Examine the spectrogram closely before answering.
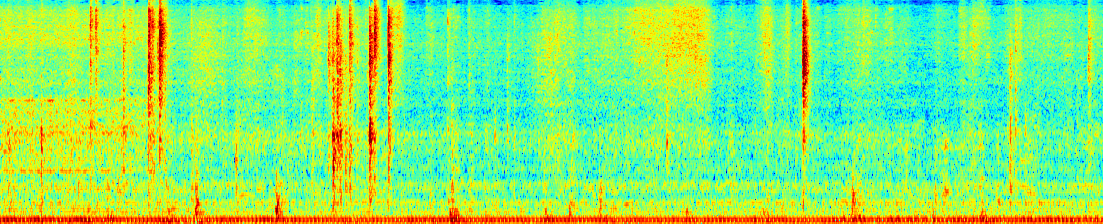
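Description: A stationary tram hums low and steadily.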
